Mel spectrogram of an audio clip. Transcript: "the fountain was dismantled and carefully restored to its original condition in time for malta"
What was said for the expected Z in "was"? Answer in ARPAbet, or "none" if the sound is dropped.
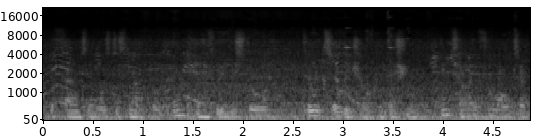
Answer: Z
